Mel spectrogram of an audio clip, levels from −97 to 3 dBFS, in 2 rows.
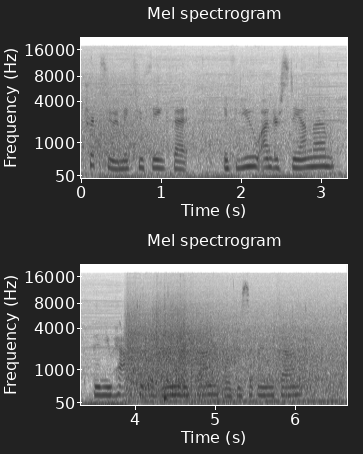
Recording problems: rain or running water; very loud; throughout; 3 dB above the speech
household noises; noticeable; throughout; 20 dB below the speech

